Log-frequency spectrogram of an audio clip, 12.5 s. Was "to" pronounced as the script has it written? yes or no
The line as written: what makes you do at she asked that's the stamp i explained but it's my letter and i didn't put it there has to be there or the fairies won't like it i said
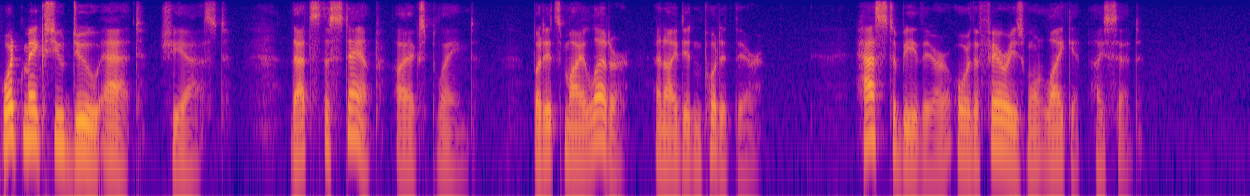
yes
